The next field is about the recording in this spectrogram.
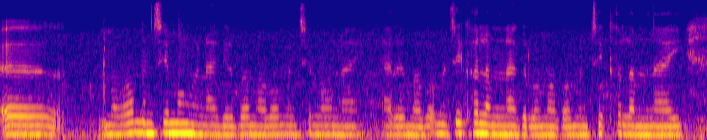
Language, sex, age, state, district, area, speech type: Bodo, female, 18-30, Assam, Chirang, rural, spontaneous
